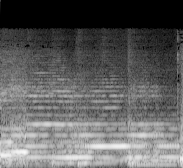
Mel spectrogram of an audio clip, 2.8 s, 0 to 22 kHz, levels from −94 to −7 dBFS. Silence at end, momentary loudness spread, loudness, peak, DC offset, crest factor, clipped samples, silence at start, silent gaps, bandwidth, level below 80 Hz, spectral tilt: 0 s; 6 LU; -18 LUFS; -4 dBFS; under 0.1%; 12 dB; under 0.1%; 0 s; none; 10.5 kHz; -46 dBFS; -8 dB/octave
